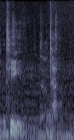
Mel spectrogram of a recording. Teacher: ta, the tip of the tongue, is going against the back of the top of the teeth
